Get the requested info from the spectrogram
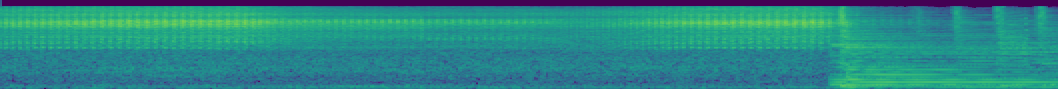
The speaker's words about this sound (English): Nice thing is there isn't a lot of echo, right? There's nothing around me to slap that sound back into my microphone. So you're basically hearing me and the cicadas pretty much.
